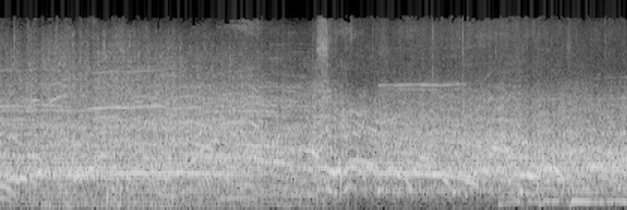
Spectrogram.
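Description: Stadium crowd at a football game cheering and yelling, many voices at once, during a touchdown play.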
